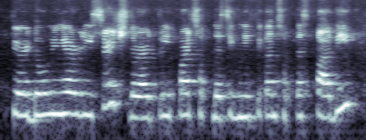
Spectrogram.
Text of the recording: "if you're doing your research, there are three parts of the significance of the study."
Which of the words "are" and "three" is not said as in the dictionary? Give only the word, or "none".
three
